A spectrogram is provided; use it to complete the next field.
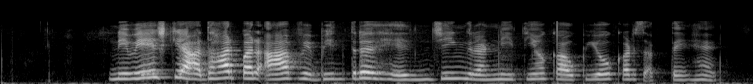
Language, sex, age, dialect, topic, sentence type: Hindi, female, 18-24, Marwari Dhudhari, banking, statement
